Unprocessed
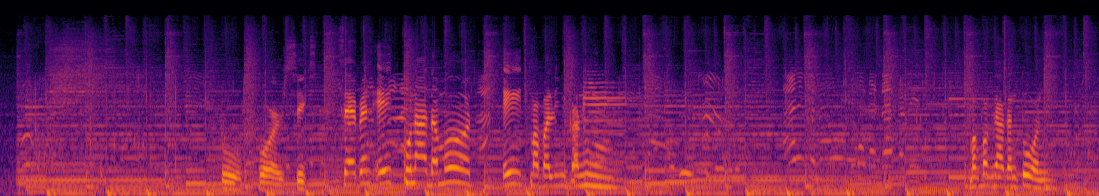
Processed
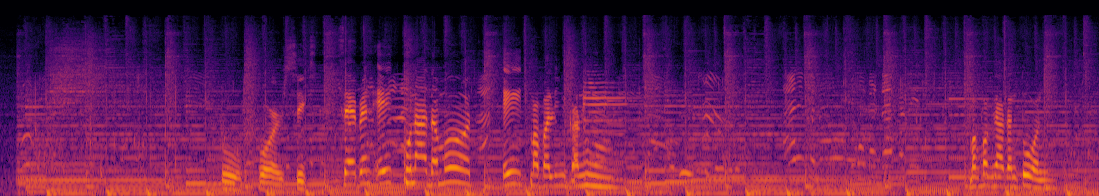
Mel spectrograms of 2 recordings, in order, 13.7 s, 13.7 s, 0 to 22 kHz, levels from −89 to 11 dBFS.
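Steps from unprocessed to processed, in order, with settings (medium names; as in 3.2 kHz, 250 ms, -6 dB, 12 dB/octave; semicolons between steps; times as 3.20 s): 3.91–5.80 s: peaking EQ 6.3 kHz -9 dB 0.23 oct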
